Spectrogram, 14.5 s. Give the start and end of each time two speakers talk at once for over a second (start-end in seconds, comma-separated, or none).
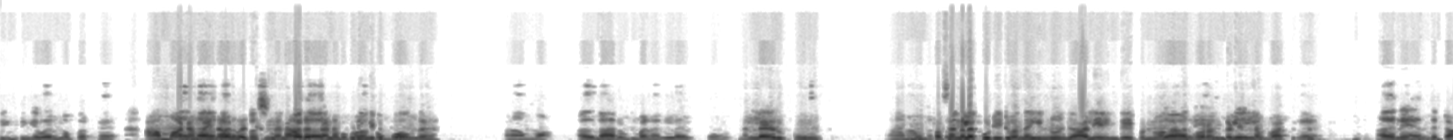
1.8-4.1, 11.6-13.0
